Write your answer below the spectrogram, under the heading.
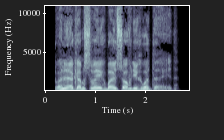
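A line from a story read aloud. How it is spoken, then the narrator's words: Bear growling grimly. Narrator (Russian): прорычал медведь, мрачно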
